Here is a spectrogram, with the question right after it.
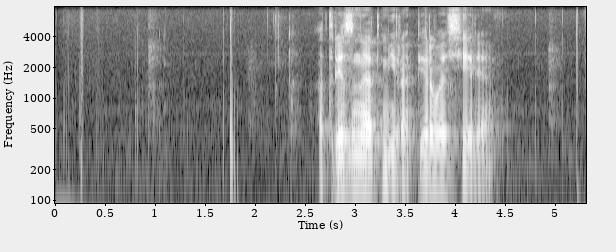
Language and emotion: Russian, neutral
